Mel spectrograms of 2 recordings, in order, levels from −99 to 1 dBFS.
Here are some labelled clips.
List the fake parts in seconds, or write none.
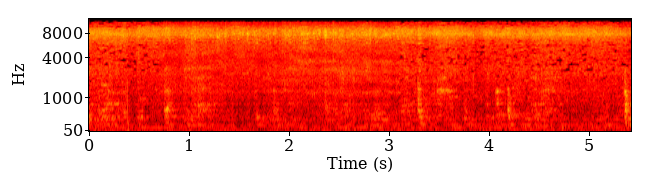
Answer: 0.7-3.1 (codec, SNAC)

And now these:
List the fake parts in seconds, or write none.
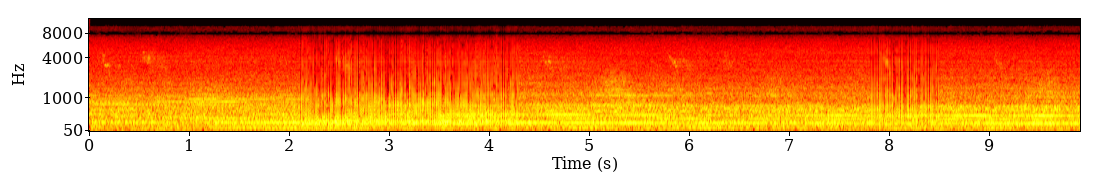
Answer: 2.1-4.3 (vocoder, BigVGAN v2); 7.8-8.5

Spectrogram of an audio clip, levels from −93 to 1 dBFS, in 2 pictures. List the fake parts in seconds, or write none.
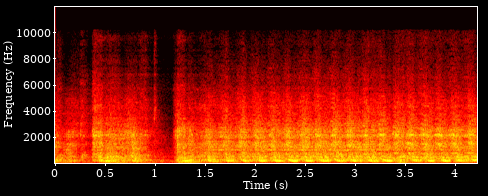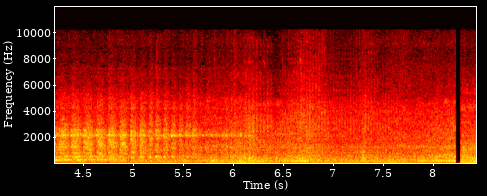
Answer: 0.4-1.5 (codec, SNAC)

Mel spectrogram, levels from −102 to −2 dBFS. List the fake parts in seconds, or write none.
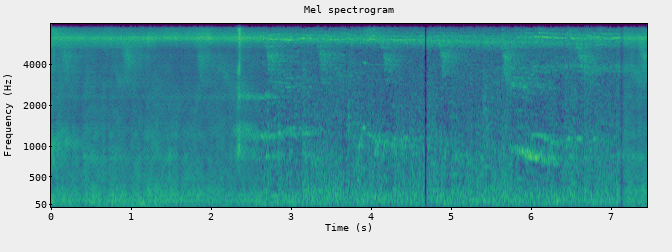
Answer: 0.0-2.6 (vocoder, Vocos); 7.1-7.5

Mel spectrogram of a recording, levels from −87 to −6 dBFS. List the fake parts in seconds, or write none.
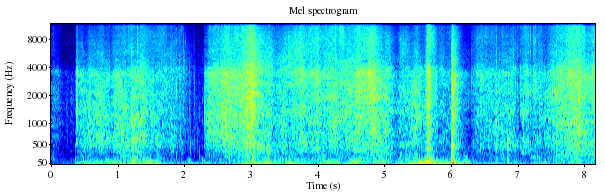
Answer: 0.0-1.8 (codec, SNAC); 3.0-8.2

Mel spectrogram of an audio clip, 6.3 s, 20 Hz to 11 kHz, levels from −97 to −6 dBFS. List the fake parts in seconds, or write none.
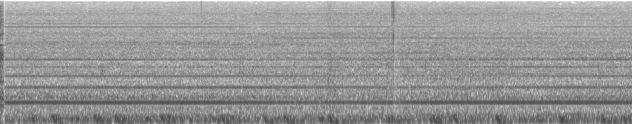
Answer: none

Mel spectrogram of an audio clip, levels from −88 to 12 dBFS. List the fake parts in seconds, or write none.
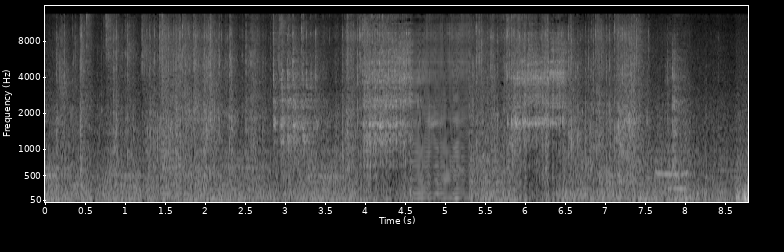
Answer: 4.6-5.3 (vocoder, BigVGAN v2)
